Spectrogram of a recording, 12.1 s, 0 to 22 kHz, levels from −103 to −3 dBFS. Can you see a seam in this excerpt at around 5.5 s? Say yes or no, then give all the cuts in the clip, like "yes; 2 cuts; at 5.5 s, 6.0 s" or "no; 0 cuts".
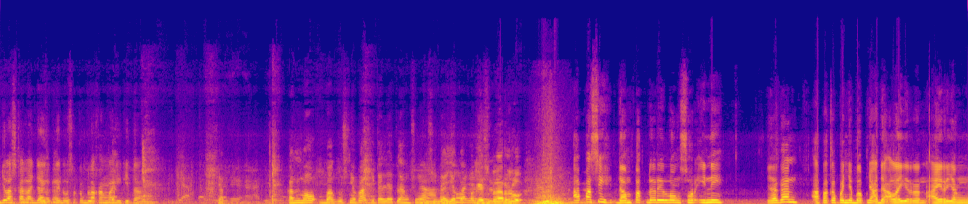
no; 1 cut; at 6.8 s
